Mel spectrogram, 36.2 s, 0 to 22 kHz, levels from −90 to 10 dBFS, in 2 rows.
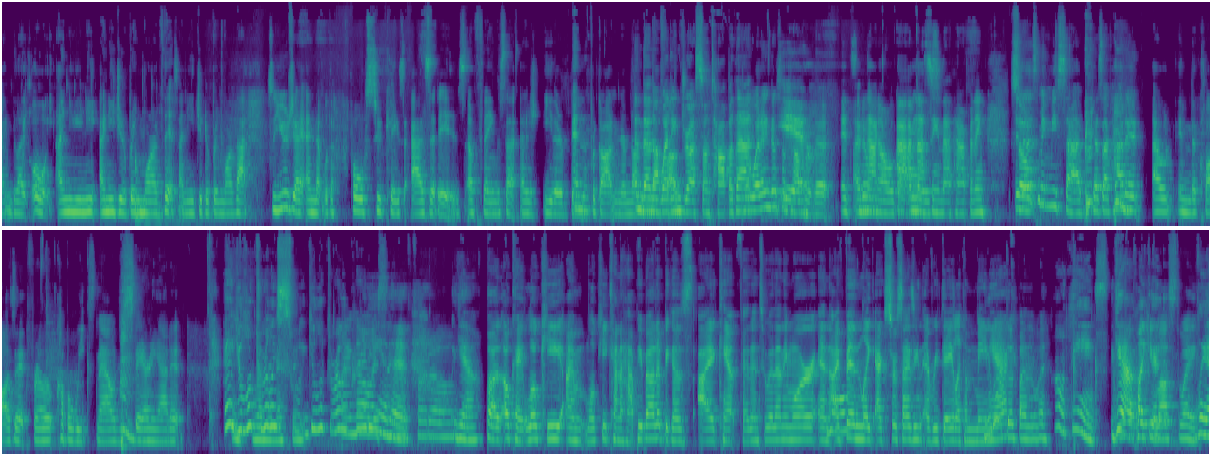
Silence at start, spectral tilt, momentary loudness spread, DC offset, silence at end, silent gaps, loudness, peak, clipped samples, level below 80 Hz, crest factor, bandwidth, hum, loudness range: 0 s; -4 dB/octave; 9 LU; under 0.1%; 0 s; none; -23 LUFS; -4 dBFS; under 0.1%; -66 dBFS; 18 dB; over 20 kHz; none; 5 LU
